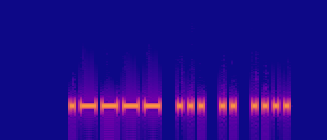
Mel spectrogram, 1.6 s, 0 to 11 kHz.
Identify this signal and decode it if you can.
Morse code, heard as a keyed tone, about 46 wpm, 700 Hz. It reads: 1SIH
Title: Four Challenging Letter-Number Combinations 45wpm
